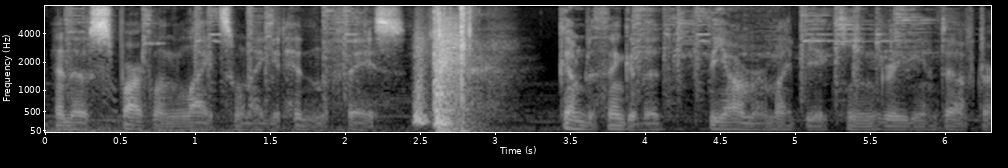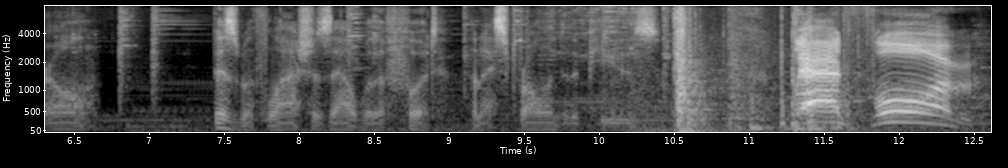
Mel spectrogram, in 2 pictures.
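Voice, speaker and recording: A man narrating an audio drama in the first person as a world-weary mercenary detective, with a wry, deadpan, gravelly delivery. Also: a bass voice. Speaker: narrator and lead actor. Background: music.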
